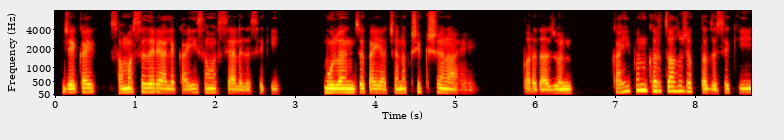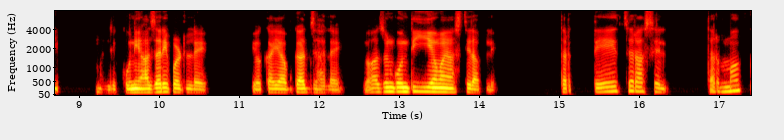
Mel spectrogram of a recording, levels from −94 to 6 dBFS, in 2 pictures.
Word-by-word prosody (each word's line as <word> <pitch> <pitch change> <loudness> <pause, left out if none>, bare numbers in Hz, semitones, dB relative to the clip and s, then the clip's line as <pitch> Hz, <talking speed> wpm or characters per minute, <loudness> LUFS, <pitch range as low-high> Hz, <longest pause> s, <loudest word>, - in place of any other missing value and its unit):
जे 130 - +4
काही 135 +1 0 0.3
समस्या 130 +3 +2
जरी 140 0 +2
आल्या, 125 -2 0
काही 115 +3 -5
समस्या 130 -1 -4
आल्या, 115 -1 -3
जसे 110 +2 -9
की 120 - -10 0.6
मुलांचं 130 0 +6
काही 125 0 -1
अचानक 125 +1 -3
शिक्षण 135 -2 -2
आहे. 110 -1 -7 0.6
परत - - -3
अजून 115 +1 +1 0.5
काहीपण 170 +9 +2
खर्च 170 0 0
असू 170 +1 +1
शकतो, 150 -4 -3
जसं 130 +2 -4
की 260 0 -2 0.5
म्हणजे 120 -2 -10
कोणी 125 +1 +7
आजारी 130 +3 +4
पडलं 130 -2 0
आहे 115 - -2
किंवा 115 +1 -10
काही 125 -1 +1
अपघात 130 +2 +2
झाला 115 -2 -7
आहे 110 - -6
किंवा - - -8
अजून 150 +2 +2
कोणतीही 155 +1 +4
ई-एम-आय 145 -1 +8
असतील. 130 0 -2
आपली 115 - -7 0.9
तर - - -1 0.3
ते 155 +4 0 0.2
जर 175 -2 0
असेल, 145 -4 -5 0.6
तर 155 - -4
मग 165 +5 0
130 Hz, 155 wpm, -24 LUFS, 120-150 Hz, 0.9 s, ई-एम-आय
